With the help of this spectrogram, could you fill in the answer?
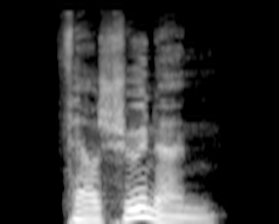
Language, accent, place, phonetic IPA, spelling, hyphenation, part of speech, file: German, Germany, Berlin, [fɛɐ̯ˈʃøːnɐn], verschönern, ver‧schö‧nern, verb, De-verschönern.ogg
- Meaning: to beautify, to embellish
